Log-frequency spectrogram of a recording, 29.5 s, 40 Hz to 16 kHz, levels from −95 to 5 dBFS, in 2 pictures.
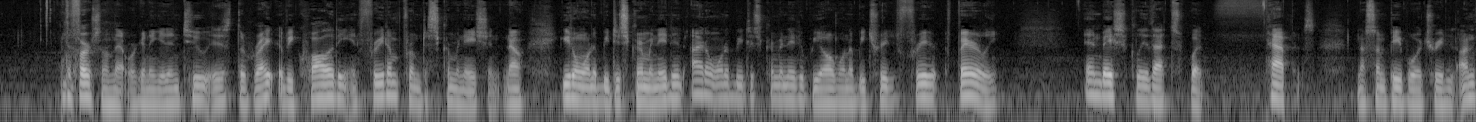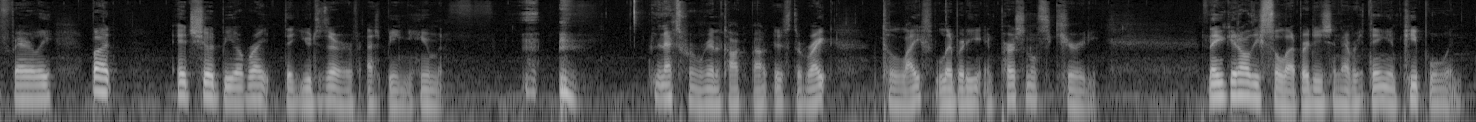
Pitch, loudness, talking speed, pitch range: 115 Hz, -33 LUFS, 185 wpm, 105-125 Hz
